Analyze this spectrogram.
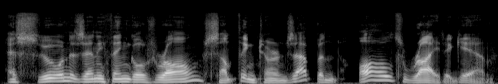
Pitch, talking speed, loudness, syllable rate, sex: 120 Hz, 155 wpm, -20 LUFS, 3.9 syllables/s, male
